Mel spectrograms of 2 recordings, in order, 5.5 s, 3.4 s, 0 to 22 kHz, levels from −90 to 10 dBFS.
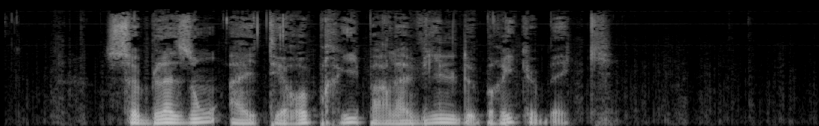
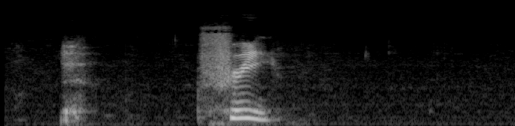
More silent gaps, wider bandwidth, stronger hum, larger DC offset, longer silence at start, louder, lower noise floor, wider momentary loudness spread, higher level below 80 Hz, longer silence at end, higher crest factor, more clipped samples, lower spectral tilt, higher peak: neither; first, 15.5 kHz vs 9.6 kHz; neither; neither; first, 0.7 s vs 0.4 s; second, -24 LUFS vs -21 LUFS; about the same, -67 dBFS vs -67 dBFS; second, 14 LU vs 21 LU; first, -48 dBFS vs -62 dBFS; second, 1.4 s vs 1.6 s; about the same, 20 dB vs 22 dB; neither; first, -5.5 dB/octave vs -3.5 dB/octave; about the same, -4 dBFS vs -4 dBFS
